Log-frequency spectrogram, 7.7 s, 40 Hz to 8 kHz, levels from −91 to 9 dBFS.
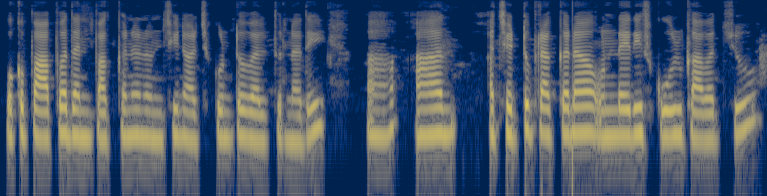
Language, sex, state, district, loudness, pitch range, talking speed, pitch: Telugu, female, Telangana, Karimnagar, -18 LUFS, 195-220 Hz, 95 wpm, 210 Hz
